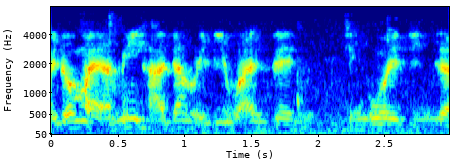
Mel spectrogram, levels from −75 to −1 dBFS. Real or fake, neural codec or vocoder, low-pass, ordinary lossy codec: fake; codec, 16 kHz, 16 kbps, FunCodec, trained on Chinese and English, 50 frames a second; 7.2 kHz; Opus, 24 kbps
